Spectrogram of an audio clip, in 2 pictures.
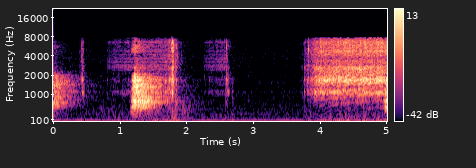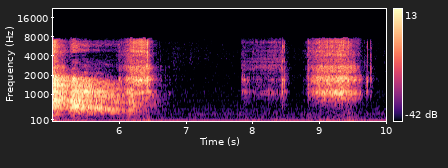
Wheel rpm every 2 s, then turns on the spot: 0, 0, 30, 10, 10.
8-10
